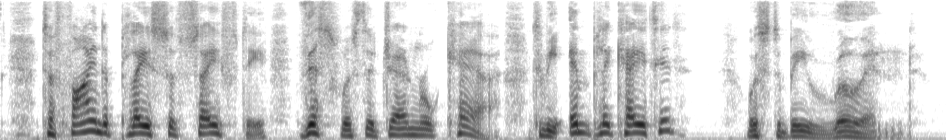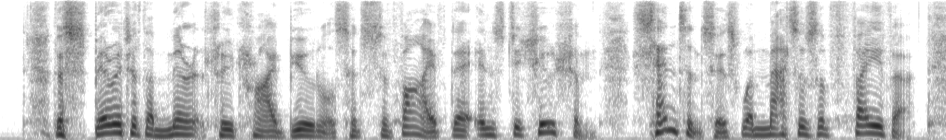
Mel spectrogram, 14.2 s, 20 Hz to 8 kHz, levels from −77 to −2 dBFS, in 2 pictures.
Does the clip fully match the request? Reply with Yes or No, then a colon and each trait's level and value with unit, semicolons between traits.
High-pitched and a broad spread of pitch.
No: medium, 145 Hz; wide, 5.7 semitones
